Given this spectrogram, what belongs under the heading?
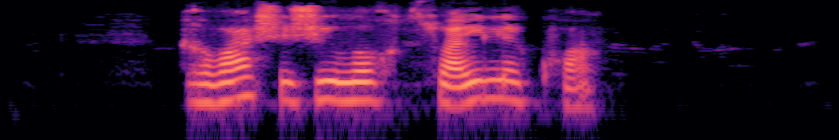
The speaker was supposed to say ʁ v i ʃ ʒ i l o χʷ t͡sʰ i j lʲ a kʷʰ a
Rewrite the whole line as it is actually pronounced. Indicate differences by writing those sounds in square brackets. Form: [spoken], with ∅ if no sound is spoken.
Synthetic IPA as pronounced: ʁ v [a] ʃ ʒ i l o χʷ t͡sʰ [a] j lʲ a kʷʰ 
